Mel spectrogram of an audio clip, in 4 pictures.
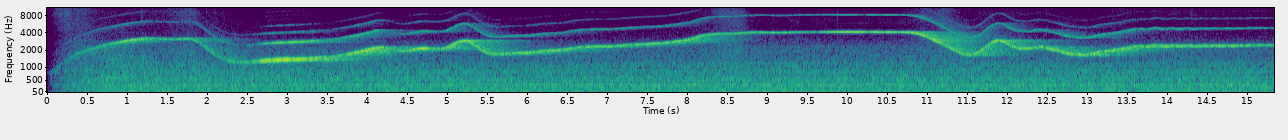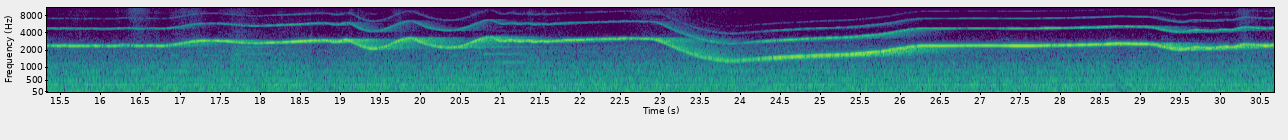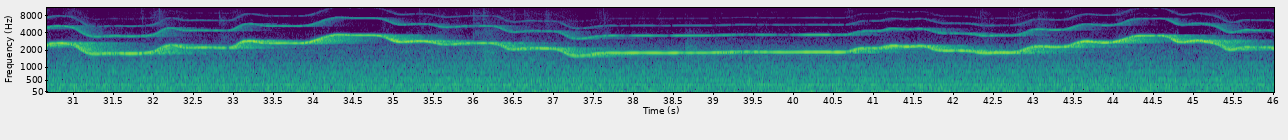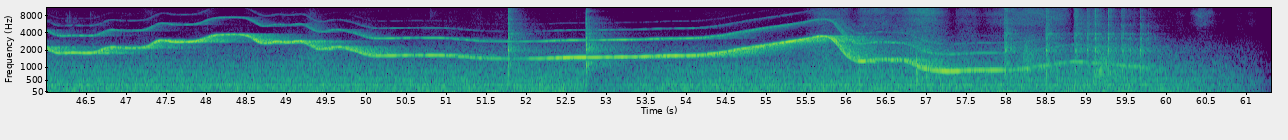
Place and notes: tondate.de: deutsches museum, halle - tondatei.de: deutsches museum, theremin
dilettantisches spiel mit dem theremin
